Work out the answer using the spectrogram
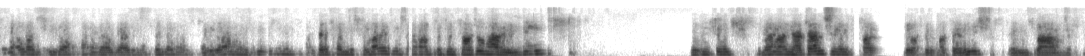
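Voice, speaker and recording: A man's voice: a little high, no echo, narrow, tinny audio. A man moderating a webinar in a polite, formal way, his video-call audio breaking up and cutting out. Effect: choppy video-call audio breaking up.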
